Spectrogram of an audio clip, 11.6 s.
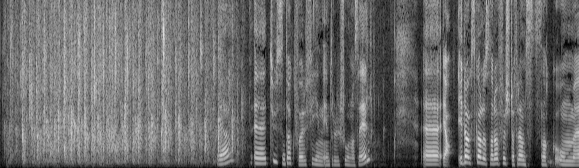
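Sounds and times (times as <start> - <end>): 
audience applause: 0.0 - 5.0
speech: 4.4 - 7.6, 8.5 - 11.5.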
